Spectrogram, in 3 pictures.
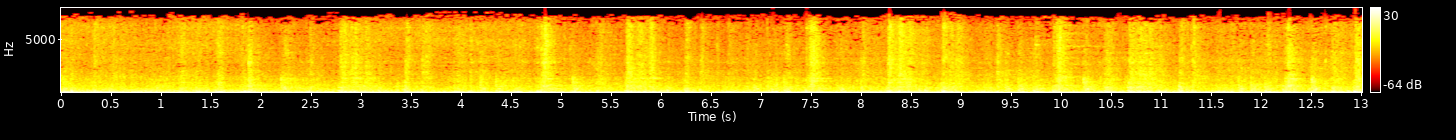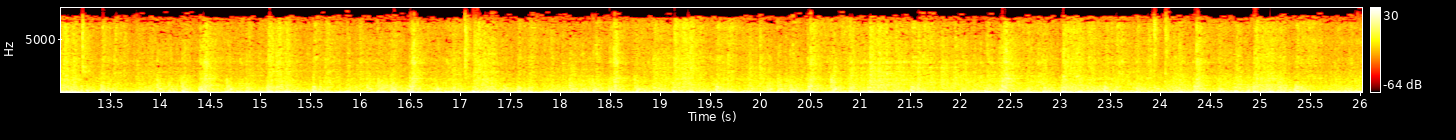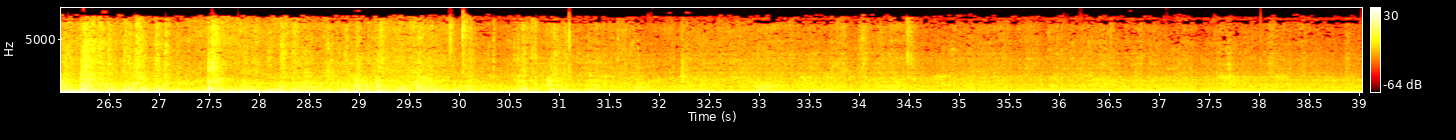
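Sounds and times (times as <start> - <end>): heavy train rumble: 0.0 - 39.0
train wheels clattering over joints: 0.0 - 39.0.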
